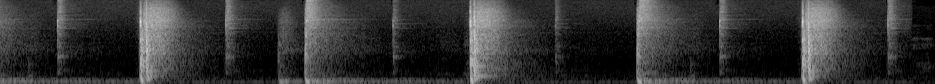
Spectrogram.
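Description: Snare drum hits in a song mix, striking in a steady backbeat of sharp, punchy cracks with short tails, each followed by a softer ghost note, over a low sustained bass tone with no voices.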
